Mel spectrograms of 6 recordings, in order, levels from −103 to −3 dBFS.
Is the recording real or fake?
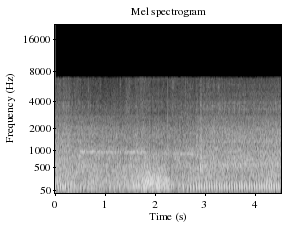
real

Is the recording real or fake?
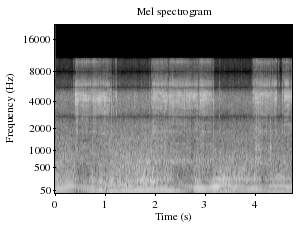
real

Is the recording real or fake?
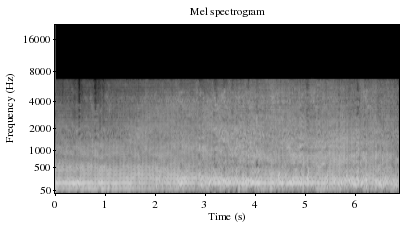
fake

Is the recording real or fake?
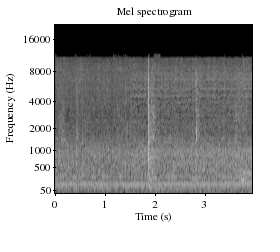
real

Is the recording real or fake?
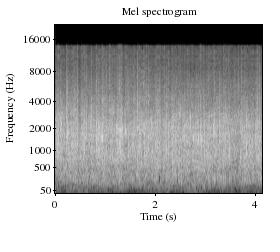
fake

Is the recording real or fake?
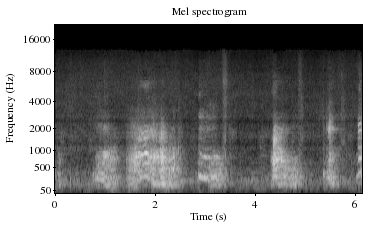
fake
